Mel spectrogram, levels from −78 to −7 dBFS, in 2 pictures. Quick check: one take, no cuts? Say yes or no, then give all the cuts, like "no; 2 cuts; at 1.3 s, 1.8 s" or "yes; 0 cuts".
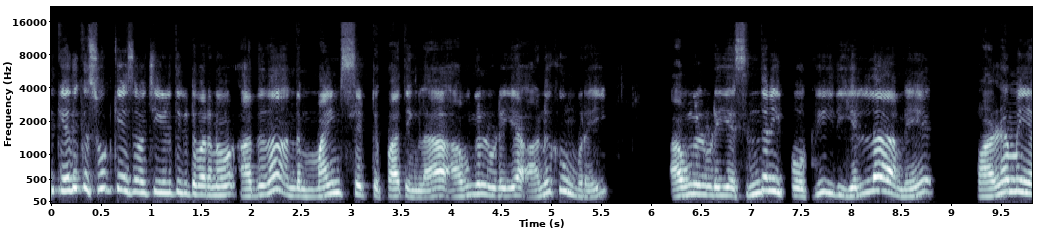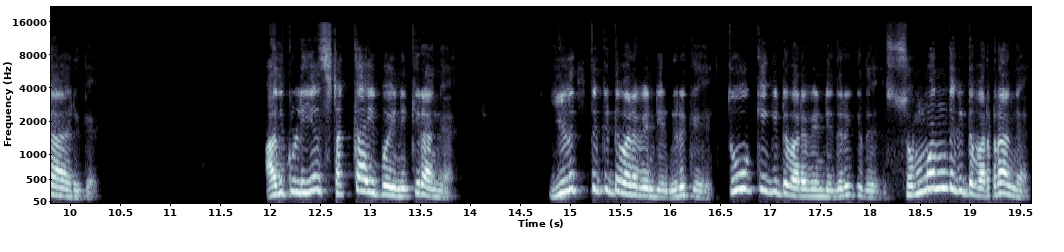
yes; 0 cuts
